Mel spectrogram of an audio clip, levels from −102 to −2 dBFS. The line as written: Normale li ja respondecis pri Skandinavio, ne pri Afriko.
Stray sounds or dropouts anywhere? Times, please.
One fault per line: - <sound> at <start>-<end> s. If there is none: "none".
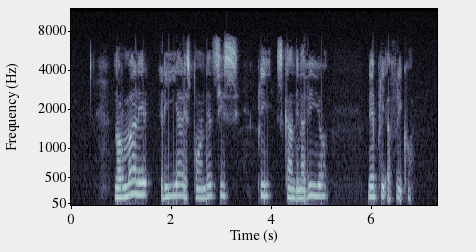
none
